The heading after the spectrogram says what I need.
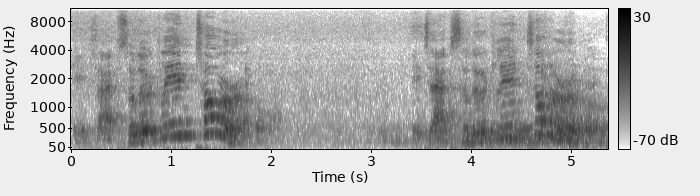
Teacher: take let's move on then to the next kind of head the rising head starts on a very low pitch and rises example on the handout it's absolutely intolerable it's absolutely intolerable try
